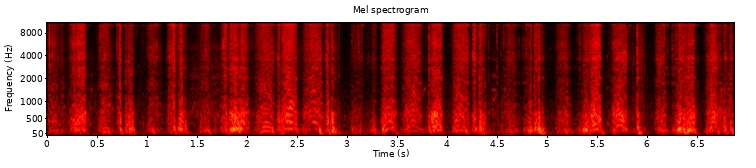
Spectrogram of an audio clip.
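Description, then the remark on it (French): A hand saw works steadily through an animal's ribs, with about two rasping back-and-forth strokes per second continuing for several seconds and no voices. “Puis après, on doit scier les côtes.”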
